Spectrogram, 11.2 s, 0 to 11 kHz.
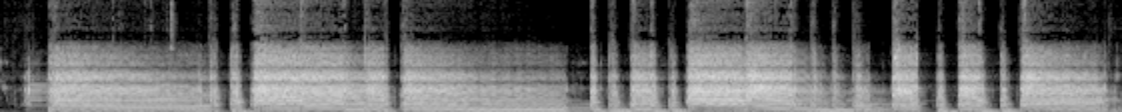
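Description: Distorted electric guitar through the stock amps of the Amplitube 5 amp simulator, played continuously with thick, crunchy chords and a few brief stops between phrases.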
